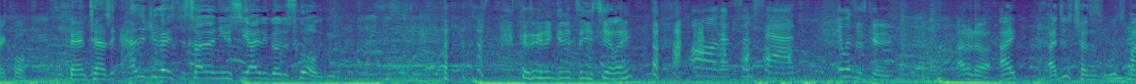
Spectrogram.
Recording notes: Traversing the campus for 2 days of HOMECOMING events, which included a special alumni luncheon, Ted Talk style presentations, Party in the Park and a battle for the Big West Conference basketball title. Interviews galore with enthusiastic Anteaters past and present!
